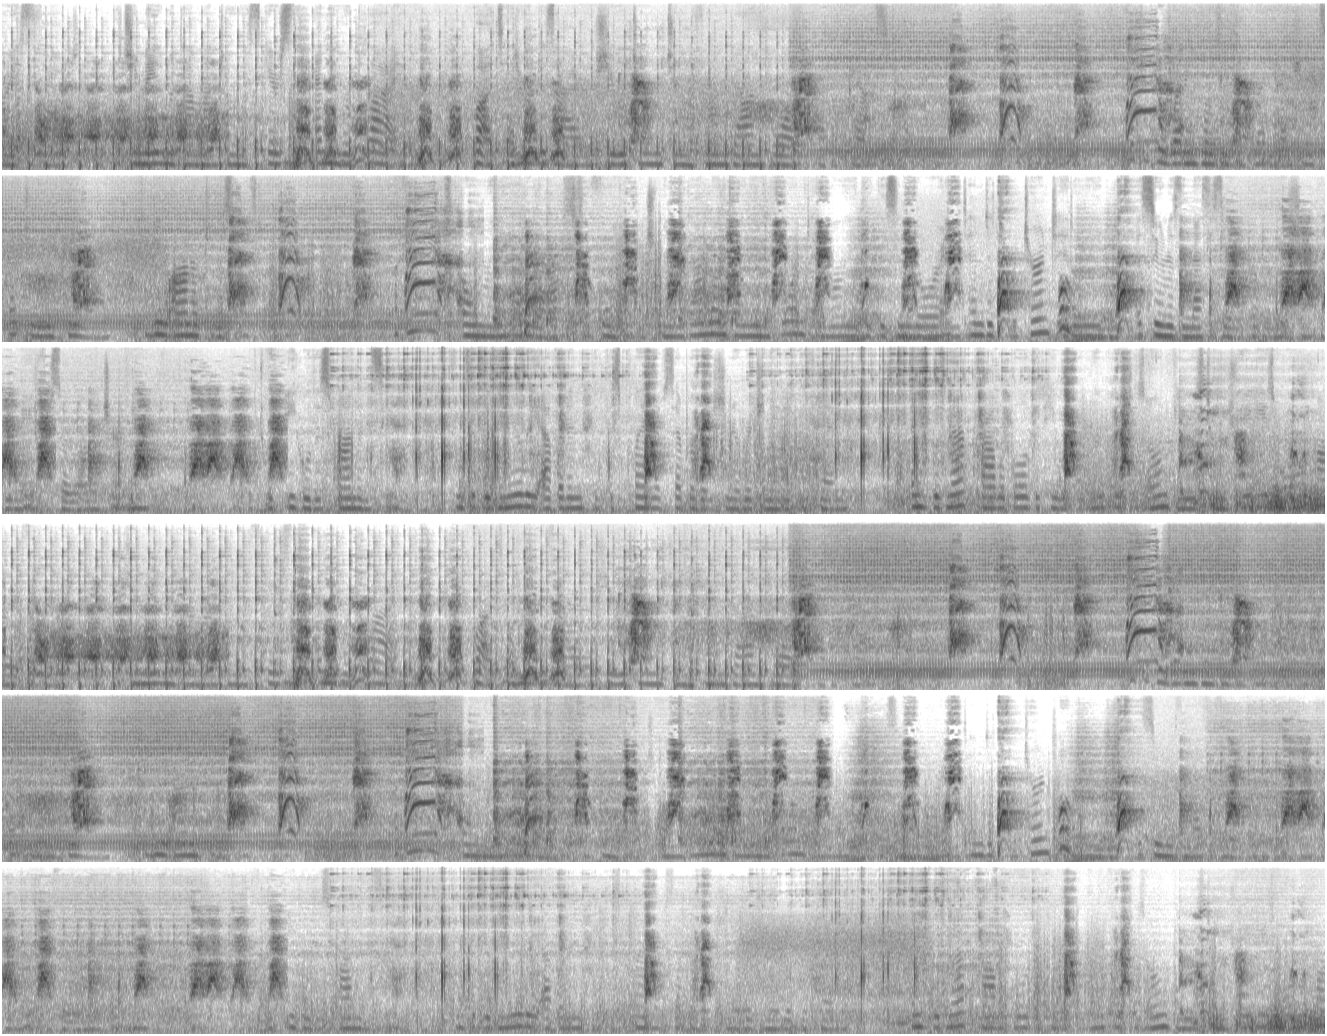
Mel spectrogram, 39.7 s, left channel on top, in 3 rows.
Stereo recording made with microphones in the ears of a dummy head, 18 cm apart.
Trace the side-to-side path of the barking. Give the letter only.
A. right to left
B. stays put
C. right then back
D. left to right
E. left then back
A.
